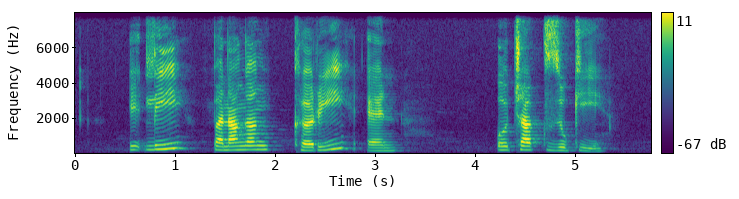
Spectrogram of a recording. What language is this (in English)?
English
